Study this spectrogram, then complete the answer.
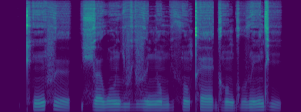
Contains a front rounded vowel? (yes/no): yes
